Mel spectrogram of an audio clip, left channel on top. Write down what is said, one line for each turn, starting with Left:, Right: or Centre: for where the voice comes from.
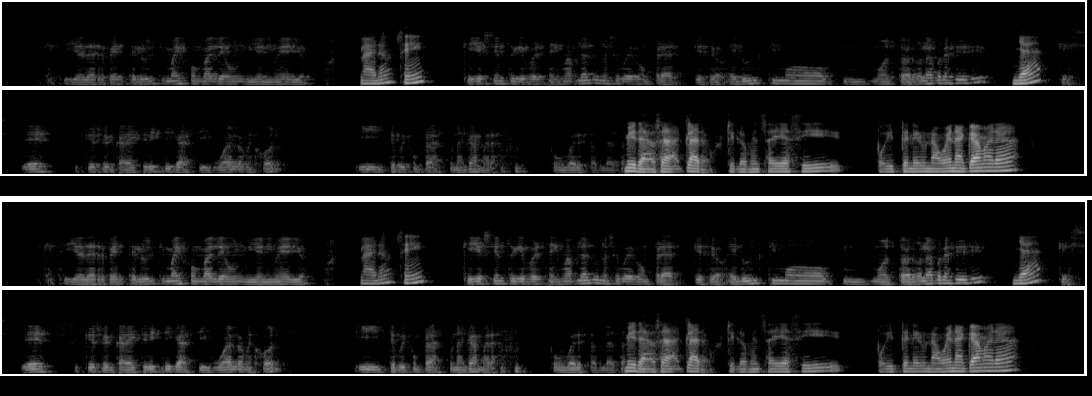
Right: qué sé yo, de repente el último iPhone vale un millón y medio,
Left: Claro, sí,
Right: que yo siento que por esa misma plata uno se puede comprar, qué sé yo, el último Motorola, por así decir,
Left: ya.
Right: que es, es que son características igual o mejor, y te puedes comprar hasta una cámara, <laughs> como por esa plata.
Left: Mira, o sea, claro, si lo pensáis así, podéis tener una buena cámara.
